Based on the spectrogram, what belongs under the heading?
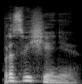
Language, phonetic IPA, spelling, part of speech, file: Russian, [prəsvʲɪˈɕːenʲɪje], просвещение, noun, Ru-просвещение.ogg
- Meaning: enlightenment; education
